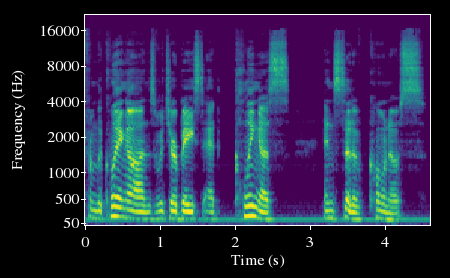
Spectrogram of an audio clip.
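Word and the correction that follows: Qo'noS: Kronos. – What? – It's pronounced Kronos.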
